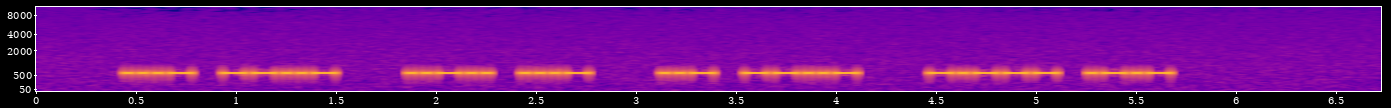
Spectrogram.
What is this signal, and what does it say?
Morse code (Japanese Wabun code), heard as a keyed tone, machine-sent, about 32 wpm, spaced as for 28 wpm, 590 Hz. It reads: クヒ トク ウヒ エロ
